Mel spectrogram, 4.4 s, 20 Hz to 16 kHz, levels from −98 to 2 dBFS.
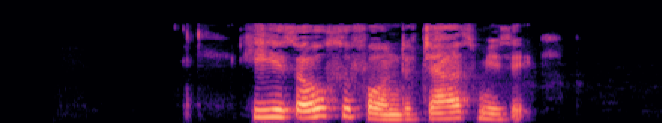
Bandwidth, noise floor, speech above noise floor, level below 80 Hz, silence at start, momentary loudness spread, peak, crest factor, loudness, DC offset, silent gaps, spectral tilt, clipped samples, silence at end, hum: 7.8 kHz; under -90 dBFS; over 72 dB; -68 dBFS; 1.65 s; 16 LU; -2 dBFS; 18 dB; -18 LUFS; under 0.1%; none; -4.5 dB/octave; under 0.1%; 0.95 s; none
